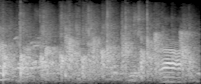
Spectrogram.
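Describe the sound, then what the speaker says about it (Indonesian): A classroom group claps for several seconds, a dense, steady patter of applause mixed with voices and chatter throughout. "beri tepuk tangan"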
